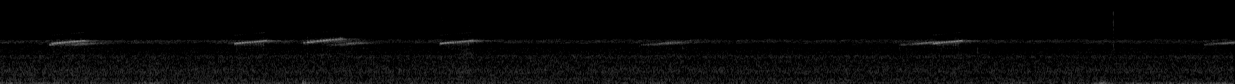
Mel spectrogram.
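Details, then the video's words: Frog calls recorded on the Osgoode Link Pathway: about seven clear, high, rising peeps spaced irregularly one to three seconds apart, set against a constant faint high-pitched chorus of other frogs. "Frog Calls"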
